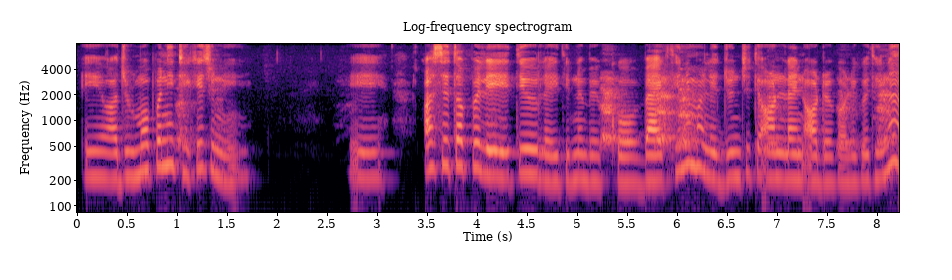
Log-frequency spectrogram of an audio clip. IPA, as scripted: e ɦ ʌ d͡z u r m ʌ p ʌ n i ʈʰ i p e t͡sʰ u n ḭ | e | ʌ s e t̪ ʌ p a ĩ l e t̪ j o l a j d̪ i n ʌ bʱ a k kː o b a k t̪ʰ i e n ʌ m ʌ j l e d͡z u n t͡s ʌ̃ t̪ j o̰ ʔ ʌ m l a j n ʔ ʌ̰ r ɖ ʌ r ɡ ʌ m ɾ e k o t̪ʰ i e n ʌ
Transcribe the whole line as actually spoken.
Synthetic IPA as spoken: e ɦ ʌ d͡z u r m ʌ p ʌ n i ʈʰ i k e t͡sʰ u n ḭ | e | ʌ s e t̪ ʌ p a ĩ l e t̪ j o l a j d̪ i n ʌ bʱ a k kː o b a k t̪ʰ i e n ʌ m ʌ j l e d͡z u n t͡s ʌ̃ t̪ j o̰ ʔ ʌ n l a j n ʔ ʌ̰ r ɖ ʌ r ɡ ʌ ɾ e k o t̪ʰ i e n ʌ

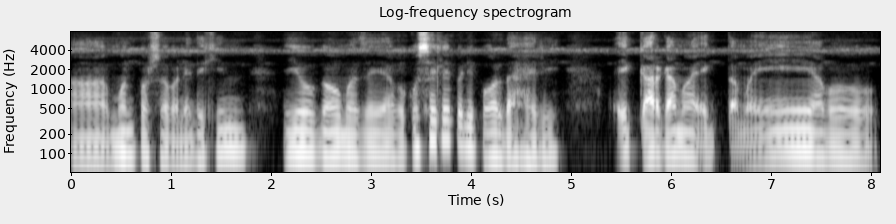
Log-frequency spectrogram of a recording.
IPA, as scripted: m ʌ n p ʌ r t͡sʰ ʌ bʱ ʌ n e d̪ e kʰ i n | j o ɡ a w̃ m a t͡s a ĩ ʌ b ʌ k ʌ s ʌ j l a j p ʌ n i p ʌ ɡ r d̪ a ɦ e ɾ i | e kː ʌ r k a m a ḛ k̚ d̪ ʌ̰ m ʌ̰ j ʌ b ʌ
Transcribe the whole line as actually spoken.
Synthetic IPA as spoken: m ʌ n p ʌ r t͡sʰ ʌ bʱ ʌ n e d̪ e kʰ i n | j o ɡ a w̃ m a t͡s a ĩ ʌ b ʌ k ʌ s ʌ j l a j p ʌ n i p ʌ r d̪ a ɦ e ɾ i | e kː a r k a m a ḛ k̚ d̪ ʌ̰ m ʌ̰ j ʌ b ʌ

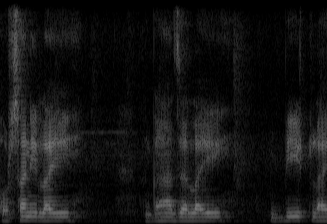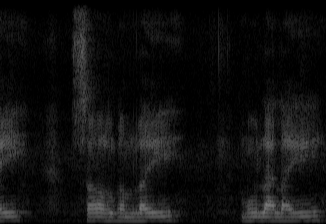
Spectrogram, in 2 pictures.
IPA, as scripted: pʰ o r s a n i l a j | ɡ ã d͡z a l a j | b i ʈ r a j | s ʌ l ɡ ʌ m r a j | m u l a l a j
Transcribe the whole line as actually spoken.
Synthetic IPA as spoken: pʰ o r s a n i l a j | ɡ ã d͡z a l a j | b i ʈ l a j | s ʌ l ɡ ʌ m l a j | m u l a l a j

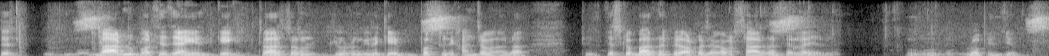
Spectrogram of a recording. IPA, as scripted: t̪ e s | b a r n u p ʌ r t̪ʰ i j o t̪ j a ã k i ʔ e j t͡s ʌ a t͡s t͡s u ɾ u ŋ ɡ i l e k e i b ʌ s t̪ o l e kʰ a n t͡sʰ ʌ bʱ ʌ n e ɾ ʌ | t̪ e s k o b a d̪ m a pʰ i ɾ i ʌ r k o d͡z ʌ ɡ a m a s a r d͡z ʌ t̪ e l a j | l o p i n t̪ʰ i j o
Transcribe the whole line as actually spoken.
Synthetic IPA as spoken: t̪ e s | b a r n u p ʌ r t̪ʰ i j o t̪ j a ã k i k e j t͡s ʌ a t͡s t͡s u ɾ u ŋ ɡ i l e k e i b ʌ s t̪ u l e kʰ a n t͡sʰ ʌ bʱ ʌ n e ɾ ʌ | t̪ e s k o b a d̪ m a pʰ e ɾ i ʌ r k o d͡z ʌ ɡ a m a s a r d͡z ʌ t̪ e l a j | r o p i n t̪ʰ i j o

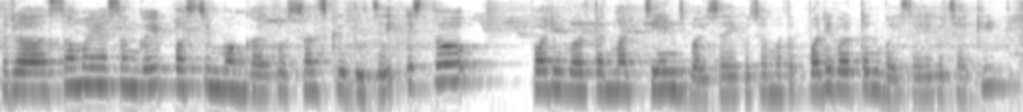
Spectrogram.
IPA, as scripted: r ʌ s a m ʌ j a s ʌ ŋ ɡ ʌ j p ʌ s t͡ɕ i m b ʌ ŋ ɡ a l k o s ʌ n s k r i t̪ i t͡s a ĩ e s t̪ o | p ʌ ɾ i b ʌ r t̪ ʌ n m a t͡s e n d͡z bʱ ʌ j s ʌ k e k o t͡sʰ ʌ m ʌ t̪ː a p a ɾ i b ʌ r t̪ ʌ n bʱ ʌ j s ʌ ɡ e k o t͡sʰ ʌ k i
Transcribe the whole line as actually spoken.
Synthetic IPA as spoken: r ʌ s ʌ m ʌ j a s ʌ ŋ ɡ ʌ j p ʌ s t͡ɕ i m b ʌ ŋ ɡ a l k o s ʌ n s k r i t̪ i t͡s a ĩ e s t̪ o | p ʌ ɾ i b ʌ r t̪ ʌ n m a t͡s e n d͡z bʱ ʌ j s ʌ k e k o t͡sʰ ʌ m ʌ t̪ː ʌ p ʌ ɾ i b ʌ r t̪ ʌ n bʱ ʌ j s ʌ k e k o t͡sʰ ʌ k i

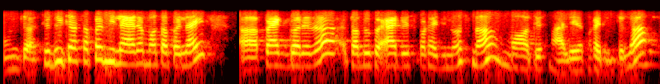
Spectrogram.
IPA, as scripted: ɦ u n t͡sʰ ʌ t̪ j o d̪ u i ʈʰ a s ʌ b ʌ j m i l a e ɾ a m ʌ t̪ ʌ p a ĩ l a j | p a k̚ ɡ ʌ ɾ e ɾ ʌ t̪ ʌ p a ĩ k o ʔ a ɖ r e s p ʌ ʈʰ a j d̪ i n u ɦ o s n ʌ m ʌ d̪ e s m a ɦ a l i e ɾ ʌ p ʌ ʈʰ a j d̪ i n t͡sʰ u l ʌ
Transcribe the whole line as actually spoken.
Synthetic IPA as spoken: ɦ u n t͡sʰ ʌ t̪ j o d̪ u j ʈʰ a s ʌ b ʌ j m i l a e ɾ ʌ m ʌ t̪ ʌ p a ĩ l a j | p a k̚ ɡ ʌ ɾ e ɾ ʌ t̪ ʌ p a ĩ k o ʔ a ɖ r e s p ʌ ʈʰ a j d̪ i n u ɦ o s n ʌ m ʌ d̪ e s m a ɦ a l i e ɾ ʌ p ʌ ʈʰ a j d̪ i n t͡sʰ u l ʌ

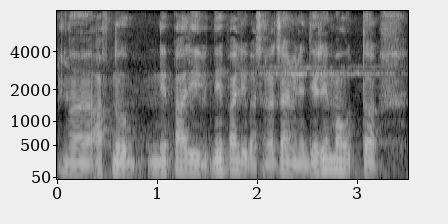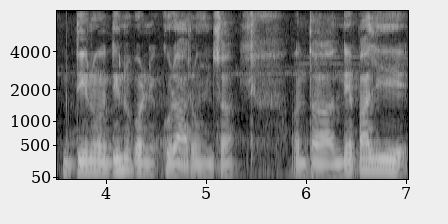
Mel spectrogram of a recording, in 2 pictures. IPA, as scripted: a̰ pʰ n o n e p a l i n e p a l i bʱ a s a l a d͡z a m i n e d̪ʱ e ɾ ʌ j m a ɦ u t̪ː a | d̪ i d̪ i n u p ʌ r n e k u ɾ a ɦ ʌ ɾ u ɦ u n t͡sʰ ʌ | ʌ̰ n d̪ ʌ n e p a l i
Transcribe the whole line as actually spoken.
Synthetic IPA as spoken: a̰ pʰ n o n e p a l i n e p a l i bʱ a s a l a d͡z a m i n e d̪ʱ e ɾ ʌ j m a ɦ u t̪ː ʌ | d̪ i d̪ i n u p ʌ r n e k u ɾ a ɦ ʌ ɾ u ɦ u n t͡sʰ ʌ | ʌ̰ n t̪ ʌ n e p a l i

